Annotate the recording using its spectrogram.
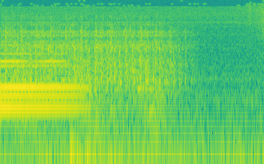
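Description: A music box plays a few bright chiming notes that ring out and fade.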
